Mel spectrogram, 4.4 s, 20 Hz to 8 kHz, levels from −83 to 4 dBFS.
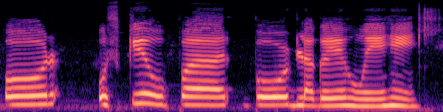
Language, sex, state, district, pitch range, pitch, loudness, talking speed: Hindi, female, Madhya Pradesh, Bhopal, 195-220 Hz, 215 Hz, -11 LUFS, 95 wpm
